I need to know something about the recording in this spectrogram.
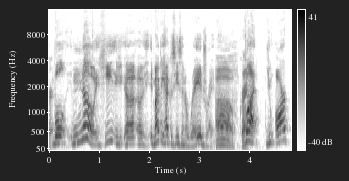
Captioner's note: none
